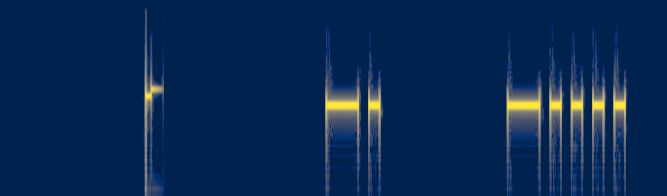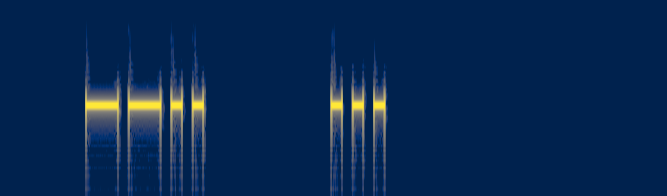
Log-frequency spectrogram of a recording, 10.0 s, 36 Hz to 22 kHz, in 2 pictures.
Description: Morse code, heard as a keyed tone, about 15 wpm, spaced as for 7 wpm, 700 Hz. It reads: N6ZS
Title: USA Call Signs - 4 Characters - 4x Character Spacing - 15wpm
